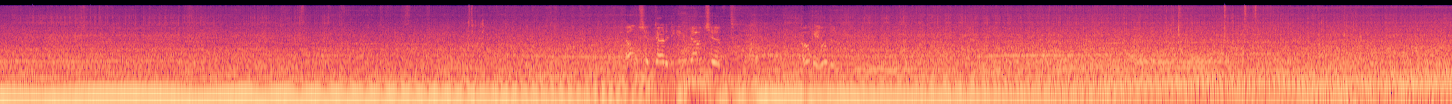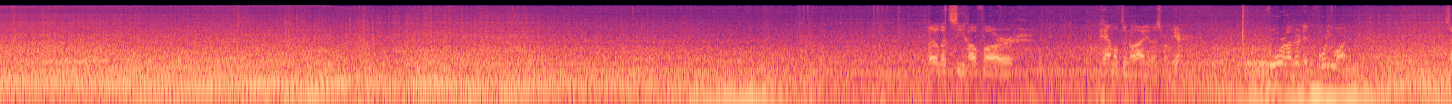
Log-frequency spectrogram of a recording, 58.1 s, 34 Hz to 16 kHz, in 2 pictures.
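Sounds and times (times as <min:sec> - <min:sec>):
diesel truck engine downshifting: 0:00.0 - 0:58.0.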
